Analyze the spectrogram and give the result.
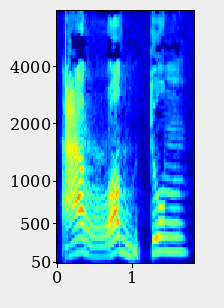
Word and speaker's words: عرضتم: علينا أن ننتبه ألا تتحول الضاد إلى طاء وأيضا التاء التي بعد الضاد تتحول إلى طاء فينطق بعض إخواننا عرضتم عرضتم أو عرضتم يعني يحول الضاد إلى طاء لابد أن تبقى الضاد ضاد والتاء تاء هكذا عرضتم عرض ضاد عرضتم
